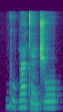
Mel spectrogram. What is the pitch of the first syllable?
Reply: falling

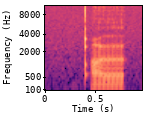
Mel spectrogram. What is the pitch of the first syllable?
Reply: low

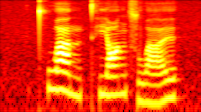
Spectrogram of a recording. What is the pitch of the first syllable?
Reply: falling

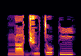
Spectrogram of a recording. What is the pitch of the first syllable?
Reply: low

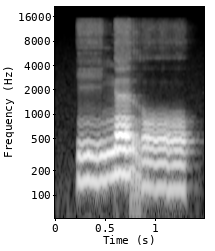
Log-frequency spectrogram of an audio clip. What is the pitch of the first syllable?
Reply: low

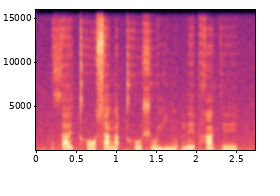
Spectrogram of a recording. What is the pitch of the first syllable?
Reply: high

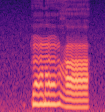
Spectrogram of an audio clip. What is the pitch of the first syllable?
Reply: high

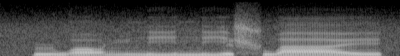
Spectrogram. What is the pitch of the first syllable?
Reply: low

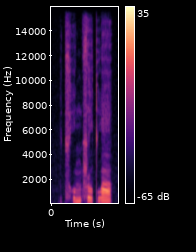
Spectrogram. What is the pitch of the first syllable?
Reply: rising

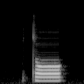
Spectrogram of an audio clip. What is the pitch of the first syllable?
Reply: high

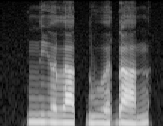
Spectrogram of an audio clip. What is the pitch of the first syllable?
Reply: low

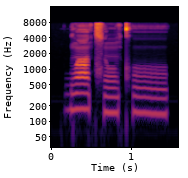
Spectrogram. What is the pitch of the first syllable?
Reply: high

